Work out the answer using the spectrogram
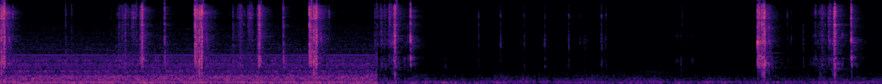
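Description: Sharp shutter clicks come in short clusters, each with a dry rasping squeak in the release, typical of a dry shutter mechanism.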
